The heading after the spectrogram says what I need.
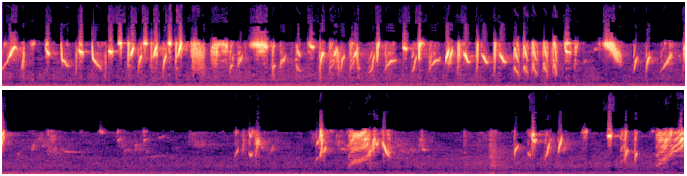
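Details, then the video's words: Wild-caught European goldfinch, newly trapped, singing a fast jumble of high twittering notes and trills, bursts densely for the first five seconds, then sparser phrases with short gaps; faint low background hum. "غناء خلوي صيد جديد _ غناء حسون بري"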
